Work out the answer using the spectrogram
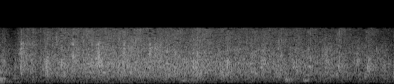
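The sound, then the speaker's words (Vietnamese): An audience at a Vietnamese Buddhist dharma lecture applauds. The clapping is steady and muffled, a continuous dense patter lasting the whole few seconds with no speech over it. “Chắc vị vỗ tay đặng buộc tôi phải trả đó, đúng không?”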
